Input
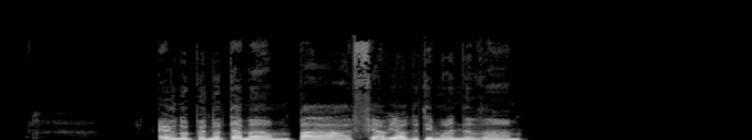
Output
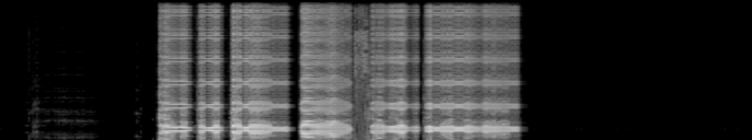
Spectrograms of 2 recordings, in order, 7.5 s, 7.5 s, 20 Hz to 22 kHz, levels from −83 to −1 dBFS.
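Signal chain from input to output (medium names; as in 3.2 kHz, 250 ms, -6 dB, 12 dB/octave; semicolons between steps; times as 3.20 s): coarse spectral quantiser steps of 15 dB; 3.54–4.29 s: robot voice 98.9 Hz; polarity switched at an audio rate 1.8 kHz; trim +4 dB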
